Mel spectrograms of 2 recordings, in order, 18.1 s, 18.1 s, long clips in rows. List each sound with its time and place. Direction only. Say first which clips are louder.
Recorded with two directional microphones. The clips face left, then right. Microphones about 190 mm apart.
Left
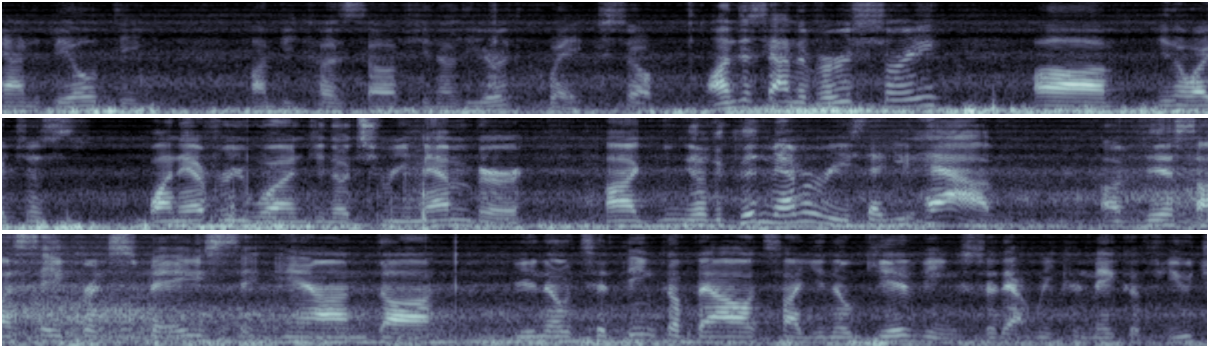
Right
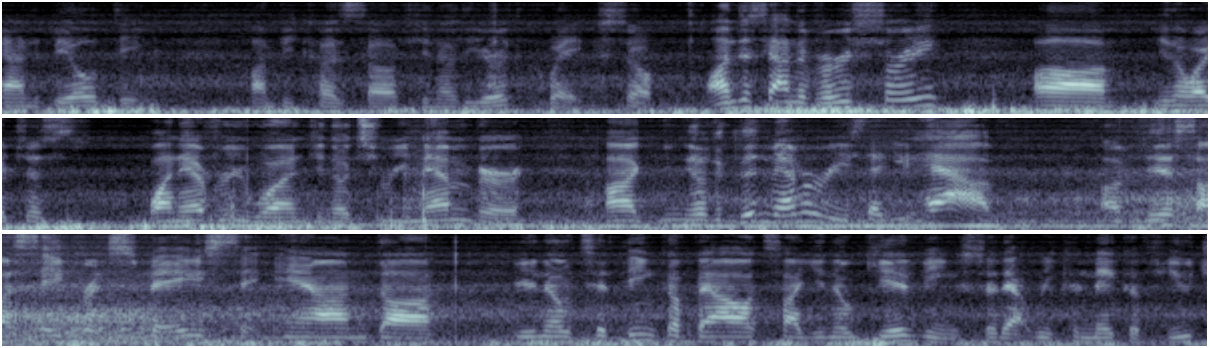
0.0 s speech: right 1 dB; centre (ahead or behind)
1.5 s speech: right 1 dB; 5° right (ahead or behind)
8.3 s speech: even; 10° right (ahead or behind)
16.9 s speech: right 4 dB; 35° right (ahead or behind)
